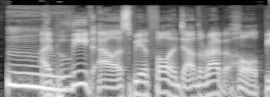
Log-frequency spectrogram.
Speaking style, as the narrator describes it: Beast said

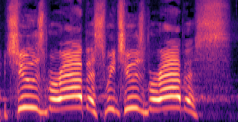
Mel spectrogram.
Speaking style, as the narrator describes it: yelling

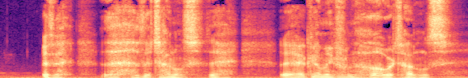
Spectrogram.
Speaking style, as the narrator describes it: he stammered out of breath and coughing blood

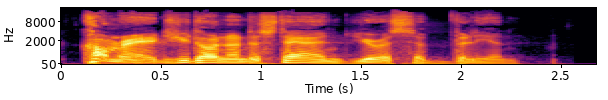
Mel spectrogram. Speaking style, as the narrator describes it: tried to console him, but he snapped

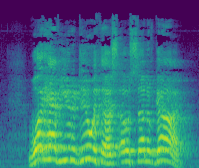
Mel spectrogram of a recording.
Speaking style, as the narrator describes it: These demons, as they came and they met Jesus, they cried out

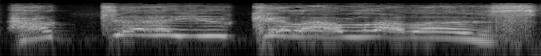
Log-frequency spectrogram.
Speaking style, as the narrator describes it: the other pilots shout out

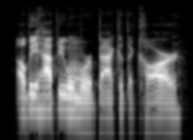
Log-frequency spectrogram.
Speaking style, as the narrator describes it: Ron said

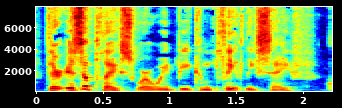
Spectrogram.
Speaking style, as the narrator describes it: Gloria exclaimed, her voice suddenly loud in his ears

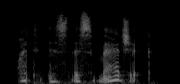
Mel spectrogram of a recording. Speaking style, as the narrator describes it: When maternal love also overcame them, they quietly murmured

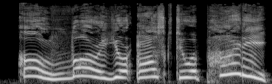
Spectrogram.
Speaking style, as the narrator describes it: Carrie exclaimed

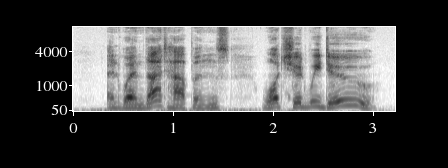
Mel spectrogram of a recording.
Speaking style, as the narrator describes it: Osborne Richards intoned

